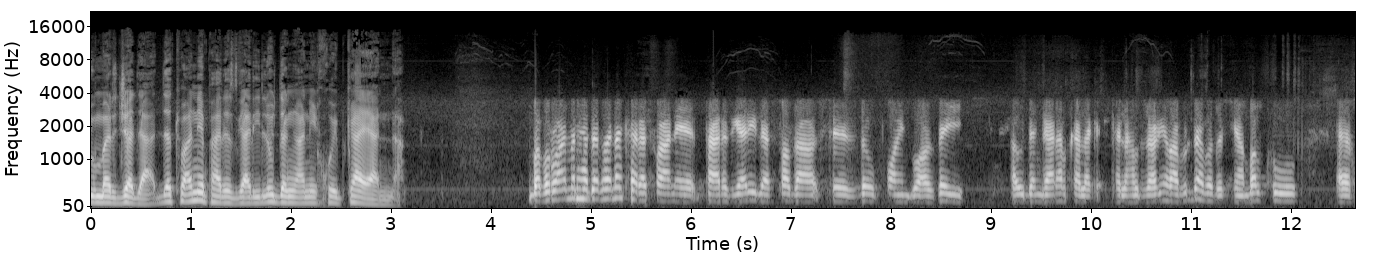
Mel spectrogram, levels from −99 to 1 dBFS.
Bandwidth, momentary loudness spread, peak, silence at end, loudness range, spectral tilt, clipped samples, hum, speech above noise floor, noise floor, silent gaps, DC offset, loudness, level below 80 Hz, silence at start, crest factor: 13.5 kHz; 8 LU; 0 dBFS; 0 s; 4 LU; -6 dB/octave; under 0.1%; none; 38 dB; -56 dBFS; none; under 0.1%; -19 LUFS; -64 dBFS; 0 s; 18 dB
